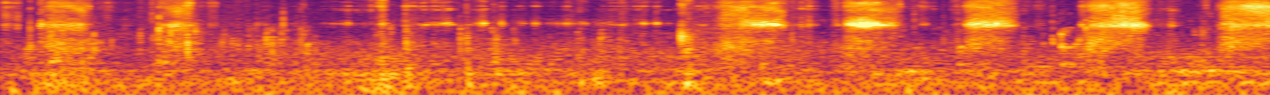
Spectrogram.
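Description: A Slick 'n Easy shedding block, a pumice-like grooming stone, scraping over a horse's shedding winter coat in short strokes about two a second, pulling out loose hair. The strokes pause for a couple of seconds partway through.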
